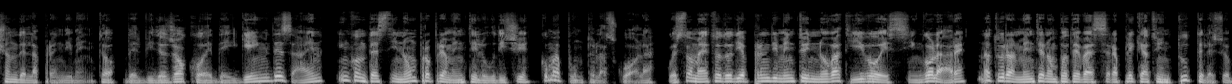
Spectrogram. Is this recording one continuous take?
no; 1 cut; at 1.3 s

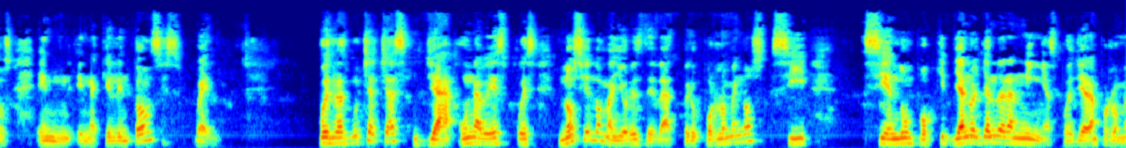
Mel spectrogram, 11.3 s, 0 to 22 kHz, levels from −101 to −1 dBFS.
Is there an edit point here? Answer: no; 0 cuts

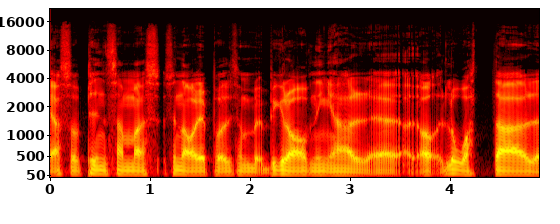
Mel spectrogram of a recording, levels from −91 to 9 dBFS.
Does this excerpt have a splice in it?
no; 0 cuts

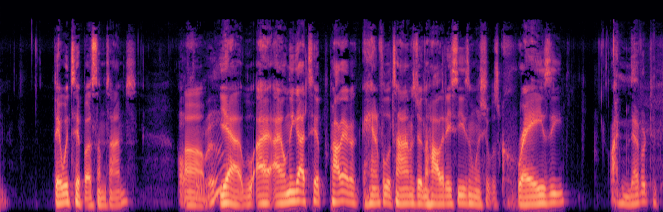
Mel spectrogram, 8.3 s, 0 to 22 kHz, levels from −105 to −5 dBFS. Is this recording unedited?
yes; 0 cuts

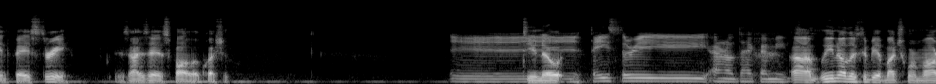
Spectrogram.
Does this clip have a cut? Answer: no; 0 cuts

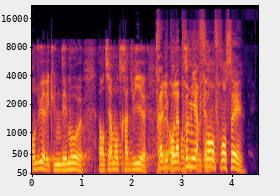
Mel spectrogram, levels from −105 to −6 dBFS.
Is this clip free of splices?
yes; 0 cuts

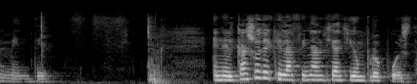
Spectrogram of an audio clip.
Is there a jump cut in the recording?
no; 0 cuts

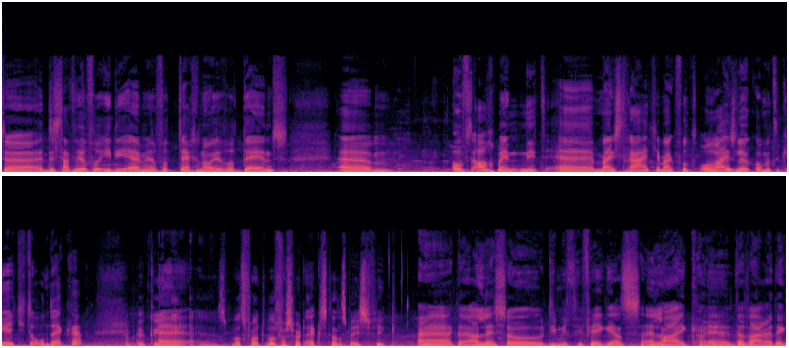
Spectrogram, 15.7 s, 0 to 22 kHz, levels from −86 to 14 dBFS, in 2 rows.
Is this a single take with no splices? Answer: no; 2 cuts; at 12.4 s, 14.4 s

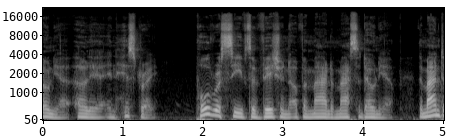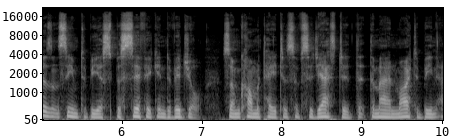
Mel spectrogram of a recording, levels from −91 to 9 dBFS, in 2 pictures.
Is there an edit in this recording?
no; 0 cuts

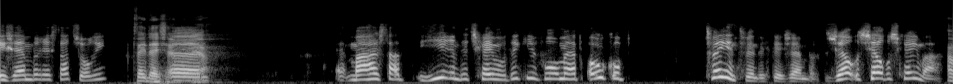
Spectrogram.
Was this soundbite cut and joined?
no; 0 cuts

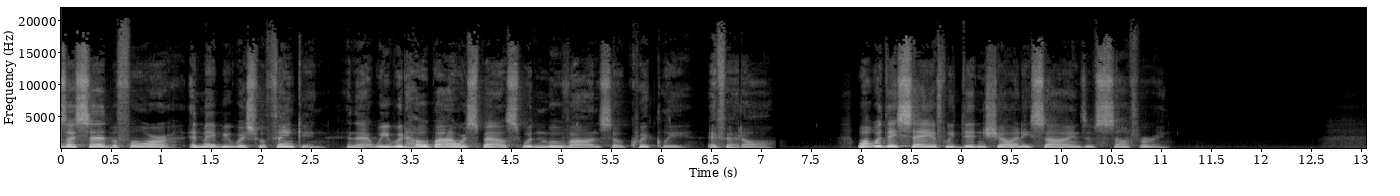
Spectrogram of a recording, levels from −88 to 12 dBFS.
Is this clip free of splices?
no; 1 cut; at 7.9 s

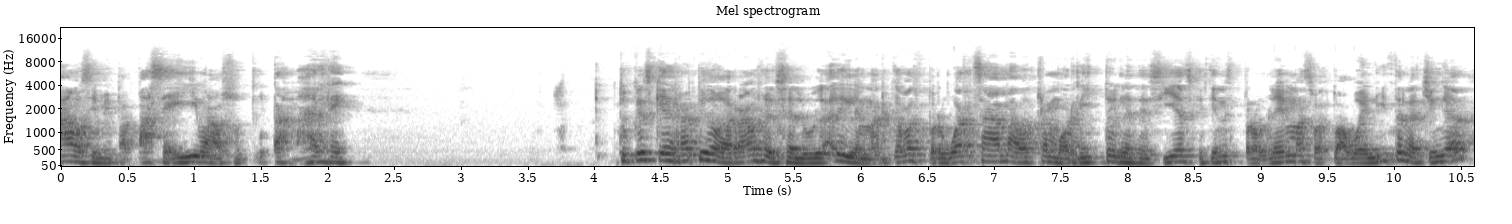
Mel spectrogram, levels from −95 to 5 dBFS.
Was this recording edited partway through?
yes; 1 cut; at 4.2 s

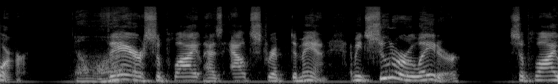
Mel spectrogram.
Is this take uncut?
no; 1 cut; at 2.0 s

